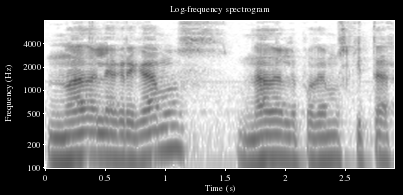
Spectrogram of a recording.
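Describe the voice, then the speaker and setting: A man speaks at a very slow pace in a somewhat breathy voice with fairly even intonation. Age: 60s. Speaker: Bible study teacher. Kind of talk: Bible teaching.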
